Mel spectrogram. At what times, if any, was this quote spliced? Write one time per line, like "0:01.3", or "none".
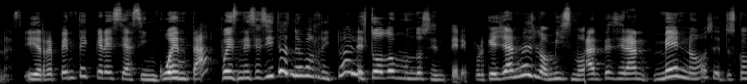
0:02.1
0:03.7
0:05.8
